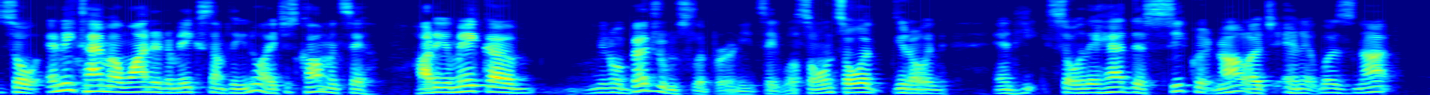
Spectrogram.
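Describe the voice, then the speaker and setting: A man with an Upper Midwest accent talks at a very fast pace. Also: ordinary pitch variation. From Ironwood, Michigan. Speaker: business owner. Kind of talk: interview answer. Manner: casual, conversational.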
